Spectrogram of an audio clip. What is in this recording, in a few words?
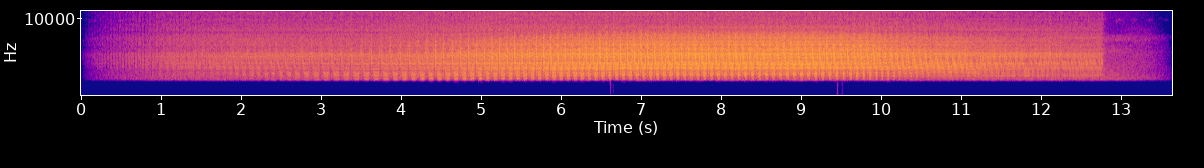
Neotibicen tibicen, cicadas songs; US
